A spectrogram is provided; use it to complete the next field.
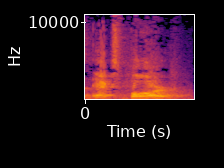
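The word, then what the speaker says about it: x̄: of measurements by xar so this x with a line over the top of it we pronounce as xbar xar is the mean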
